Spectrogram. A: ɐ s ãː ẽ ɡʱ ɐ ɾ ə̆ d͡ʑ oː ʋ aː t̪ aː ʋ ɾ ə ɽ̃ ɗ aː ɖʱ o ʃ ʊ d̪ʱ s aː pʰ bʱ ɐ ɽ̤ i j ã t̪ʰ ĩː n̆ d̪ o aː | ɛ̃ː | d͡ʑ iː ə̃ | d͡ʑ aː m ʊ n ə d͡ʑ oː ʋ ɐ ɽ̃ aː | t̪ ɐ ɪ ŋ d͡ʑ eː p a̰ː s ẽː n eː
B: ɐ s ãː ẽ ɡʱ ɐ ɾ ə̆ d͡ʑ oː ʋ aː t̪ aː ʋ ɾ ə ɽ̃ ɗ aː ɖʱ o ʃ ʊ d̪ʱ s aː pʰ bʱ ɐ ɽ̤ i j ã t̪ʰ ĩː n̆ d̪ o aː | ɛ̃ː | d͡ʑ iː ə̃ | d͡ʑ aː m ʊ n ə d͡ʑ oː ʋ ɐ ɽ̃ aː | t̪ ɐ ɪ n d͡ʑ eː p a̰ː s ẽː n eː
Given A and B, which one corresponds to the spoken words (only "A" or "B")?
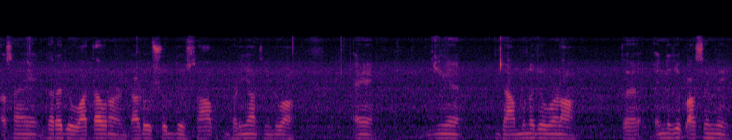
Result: B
